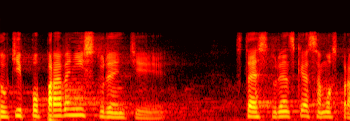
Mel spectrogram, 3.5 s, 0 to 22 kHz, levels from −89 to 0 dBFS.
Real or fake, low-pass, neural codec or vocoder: real; 7.2 kHz; none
